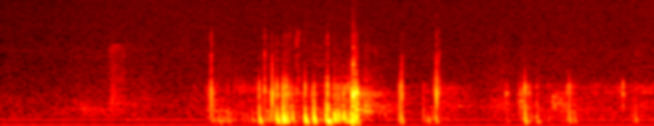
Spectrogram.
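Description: Loud rustling and knocking close to a microphone, starting about a second and a half in, followed by a few scattered knocks: the sound of a microphone being handled.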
